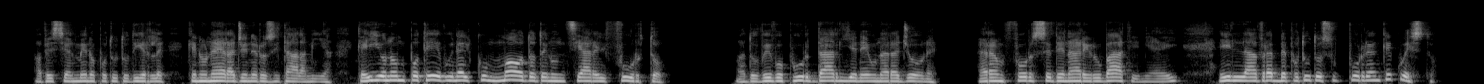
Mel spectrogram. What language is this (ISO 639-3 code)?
ita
